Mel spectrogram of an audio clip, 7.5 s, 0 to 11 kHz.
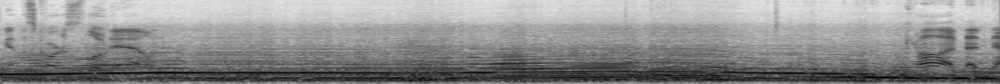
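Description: A Porsche 911 GT3 of the 997.1 generation with its naturally aspirated flat-six engine howls loudly from inside the cabin, revs rising and falling through gear changes, the engine tone sustained across the whole stretch.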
